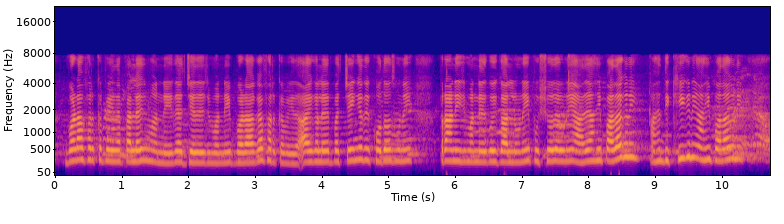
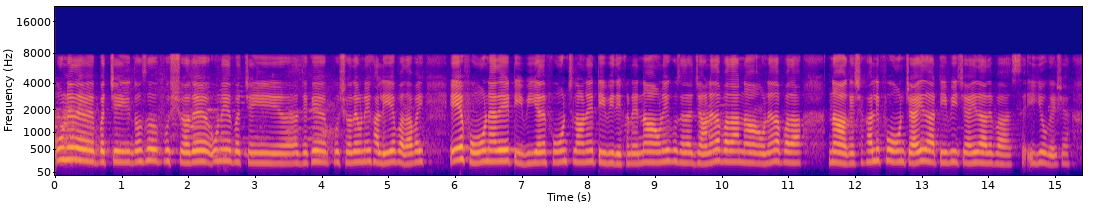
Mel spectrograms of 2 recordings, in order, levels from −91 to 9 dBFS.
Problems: none marked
